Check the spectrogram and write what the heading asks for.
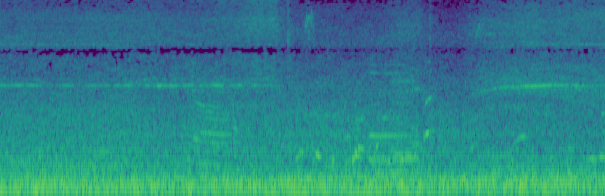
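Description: Outdoor street ambience: a steady low rumble of traffic noise, with faint voices of people nearby now and then.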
